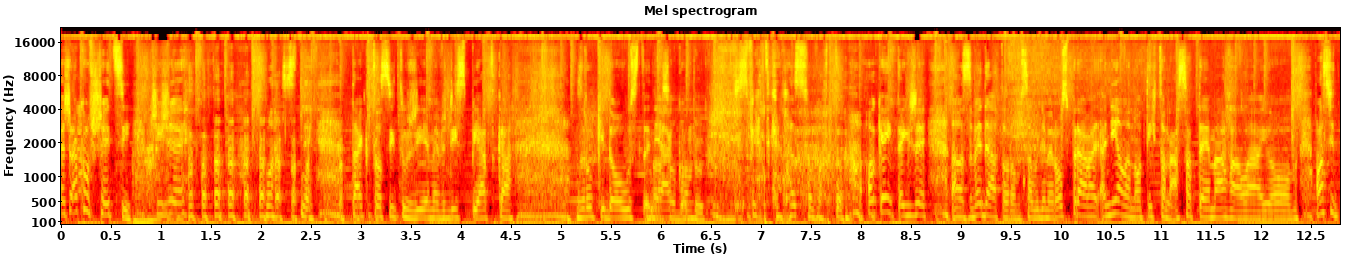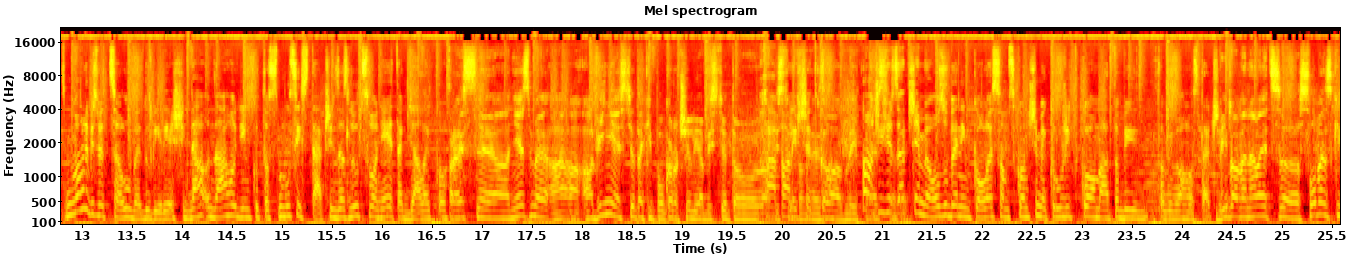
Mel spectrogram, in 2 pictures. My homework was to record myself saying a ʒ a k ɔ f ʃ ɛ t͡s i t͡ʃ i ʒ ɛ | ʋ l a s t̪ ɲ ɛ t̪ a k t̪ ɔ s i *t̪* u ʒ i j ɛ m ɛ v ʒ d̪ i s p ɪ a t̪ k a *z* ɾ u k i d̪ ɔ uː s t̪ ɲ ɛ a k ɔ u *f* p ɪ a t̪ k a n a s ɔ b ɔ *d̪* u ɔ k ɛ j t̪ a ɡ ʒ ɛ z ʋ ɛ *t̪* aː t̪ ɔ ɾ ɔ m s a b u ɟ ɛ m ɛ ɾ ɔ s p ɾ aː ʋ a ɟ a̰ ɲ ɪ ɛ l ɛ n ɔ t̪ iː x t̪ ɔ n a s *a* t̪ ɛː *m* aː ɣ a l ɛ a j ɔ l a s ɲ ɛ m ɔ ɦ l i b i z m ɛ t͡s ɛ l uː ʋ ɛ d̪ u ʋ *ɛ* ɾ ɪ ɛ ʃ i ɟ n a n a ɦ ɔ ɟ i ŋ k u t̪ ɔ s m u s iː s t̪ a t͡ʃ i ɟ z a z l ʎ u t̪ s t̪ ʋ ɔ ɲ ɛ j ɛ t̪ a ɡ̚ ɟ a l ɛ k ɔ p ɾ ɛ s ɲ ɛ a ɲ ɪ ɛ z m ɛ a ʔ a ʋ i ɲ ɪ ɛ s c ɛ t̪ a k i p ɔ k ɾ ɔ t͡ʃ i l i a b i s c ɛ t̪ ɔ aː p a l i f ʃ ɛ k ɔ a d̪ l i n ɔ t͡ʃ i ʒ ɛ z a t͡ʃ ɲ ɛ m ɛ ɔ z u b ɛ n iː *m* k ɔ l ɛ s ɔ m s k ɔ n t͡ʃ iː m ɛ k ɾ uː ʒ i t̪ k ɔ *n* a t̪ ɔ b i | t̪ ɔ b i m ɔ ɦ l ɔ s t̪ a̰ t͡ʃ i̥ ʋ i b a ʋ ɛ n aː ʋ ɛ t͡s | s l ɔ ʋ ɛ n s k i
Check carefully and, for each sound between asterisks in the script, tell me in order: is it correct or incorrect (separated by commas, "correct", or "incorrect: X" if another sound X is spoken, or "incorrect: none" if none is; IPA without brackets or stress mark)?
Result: correct, correct, incorrect: s, incorrect: t̪, incorrect: d̪, correct, correct, incorrect: i, correct, incorrect: m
